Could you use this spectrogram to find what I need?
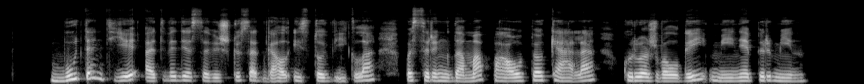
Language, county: Lithuanian, Kaunas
